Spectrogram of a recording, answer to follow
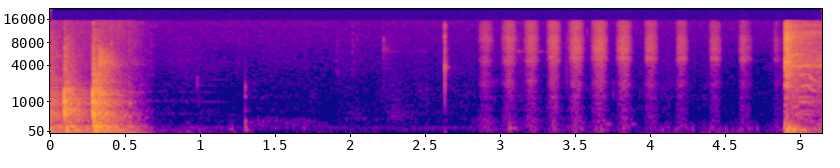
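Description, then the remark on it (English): A quick run of about seven or eight knocks on a front door, evenly paced and moderately loud, after a brief loud thump and near-silence, with another sharp bang at the end. “Not that I need to come to the front door with little buck.”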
